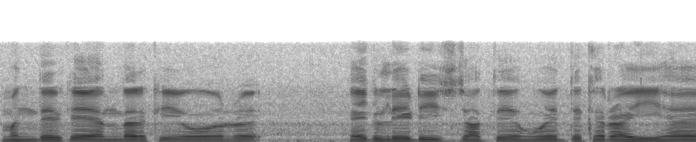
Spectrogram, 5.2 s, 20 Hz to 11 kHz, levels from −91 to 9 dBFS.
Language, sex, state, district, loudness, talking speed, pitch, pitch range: Hindi, male, Uttar Pradesh, Lalitpur, -16 LUFS, 140 wpm, 125 Hz, 120-130 Hz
